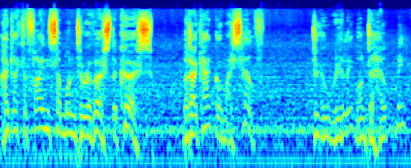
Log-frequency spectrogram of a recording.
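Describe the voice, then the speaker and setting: An actor playing a cursed, anxious would-be knight in a video game, speaking with a gloomy, doom-laden delivery. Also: male voice, fairly high pitch, expressive, brisk, lightly acted. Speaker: game character. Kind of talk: voiced game dialogue. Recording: game audio with clear background noise.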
